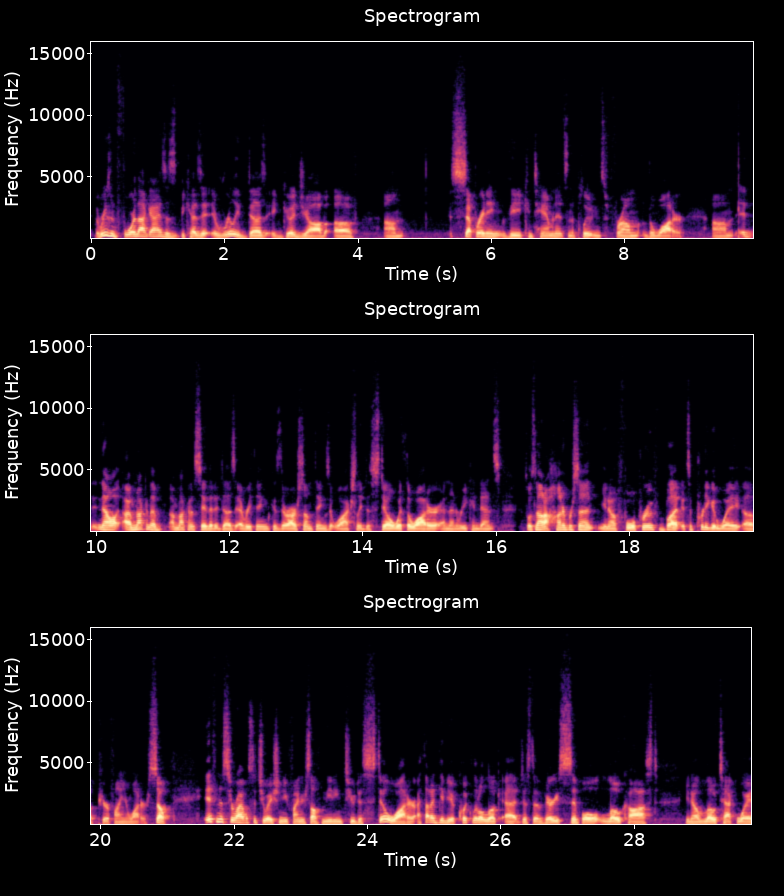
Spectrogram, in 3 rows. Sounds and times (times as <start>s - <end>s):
Speech: 0.0s - 4.8s, 5.4s - 29.7s.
